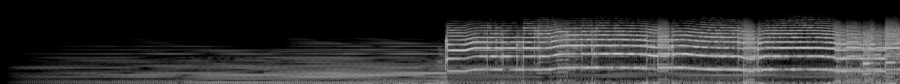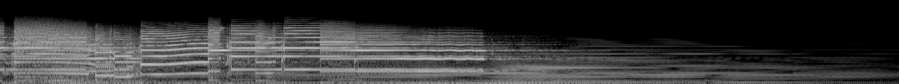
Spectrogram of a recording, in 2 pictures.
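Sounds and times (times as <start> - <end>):
pedal steel guitar: 1.4 - 17.9
drone: 3.9 - 17.5.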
